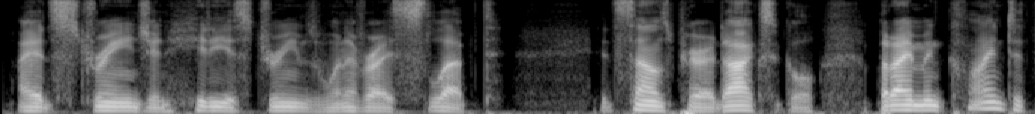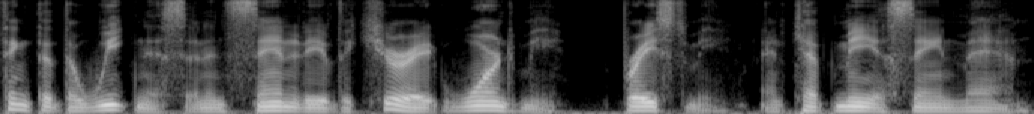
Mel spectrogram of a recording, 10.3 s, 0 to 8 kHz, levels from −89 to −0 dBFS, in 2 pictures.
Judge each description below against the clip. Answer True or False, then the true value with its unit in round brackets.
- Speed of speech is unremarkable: False (210 wpm)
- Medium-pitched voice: False (95 Hz)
